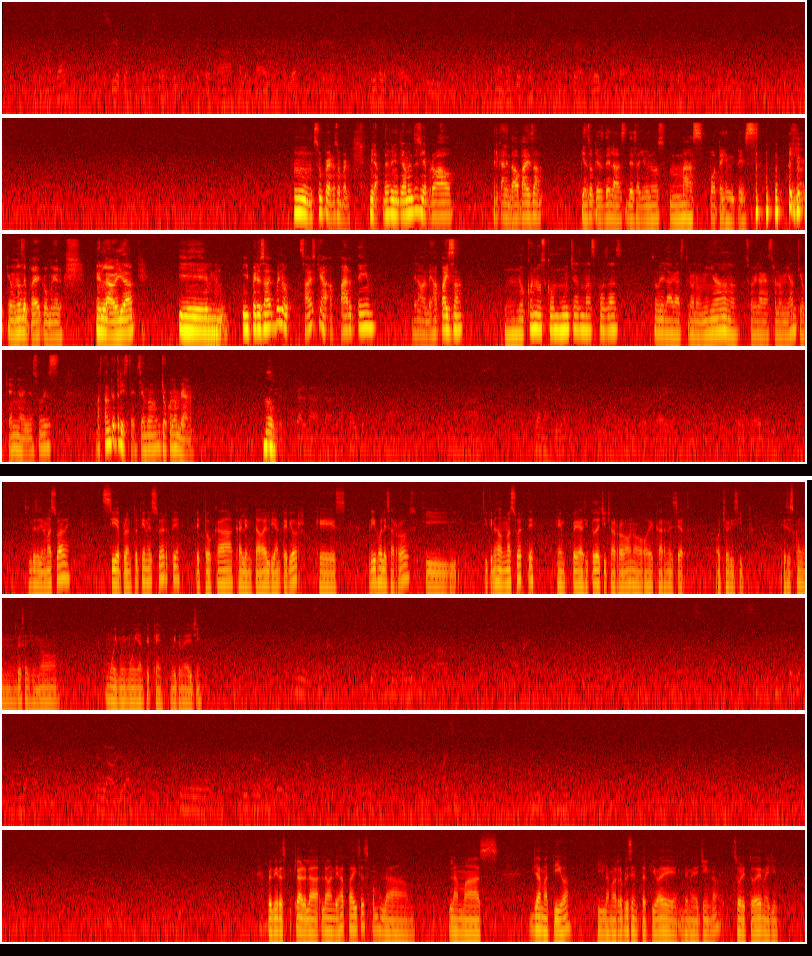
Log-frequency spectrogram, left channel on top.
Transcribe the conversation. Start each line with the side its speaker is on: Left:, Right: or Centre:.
Right: Es un desayuno más suave. Si de pronto tienes suerte, te toca calentado del día anterior, que es frijoles, arroz y si tienes aún más suerte, en pedacitos de chicharrón o, o de carne de cerdo o choricito. Eso es como un desayuno muy, muy, muy antioqueño, muy de Medellín.
Left: mm, súper, súper. Mira, definitivamente sí he probado el calentado paisa. Pienso que es de los desayunos más potentes <laughs> que uno se puede comer en la vida. Y, y pero sabes, bueno, sabes que a- aparte de la bandeja paisa, no conozco muchas más cosas sobre la gastronomía, sobre la gastronomía antioqueña, y eso es bastante triste, siendo yo colombiano. Mm.
Right: Pues mira, es que claro, la, la bandeja paisa es como la, la más llamativa y la más representativa de, de Medellín, ¿no? Sobre todo de Medellín.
